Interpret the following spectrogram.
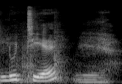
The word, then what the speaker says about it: luthier: about uh um a luthier okay the correct pronunciation is lutier um see it's a person who makes stringed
